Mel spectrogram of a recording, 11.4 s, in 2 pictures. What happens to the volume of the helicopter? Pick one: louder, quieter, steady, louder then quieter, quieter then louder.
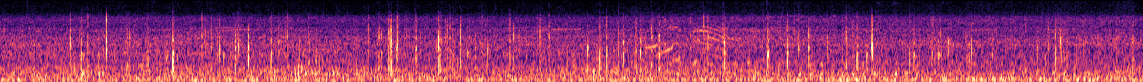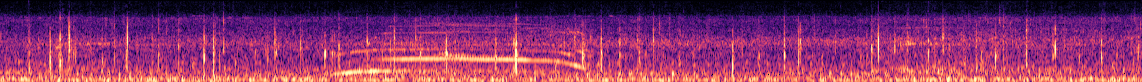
steady.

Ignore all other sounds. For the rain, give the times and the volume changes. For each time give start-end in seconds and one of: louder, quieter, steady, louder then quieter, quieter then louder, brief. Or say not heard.
0.0-11.3 steady.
